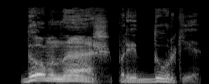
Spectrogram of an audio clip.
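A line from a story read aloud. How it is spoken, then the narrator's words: Creaky, miserable voice from floor. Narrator (Russian): проскрипел с пола несчастный Уйбуй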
